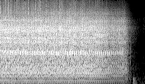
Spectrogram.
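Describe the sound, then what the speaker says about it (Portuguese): Electric power tool motor running loudly at close range with a wavering, unstable speed, a continuous whine that cuts off near the end. "a velocidade não está estável. Portanto, isto implica que o motor está a trabalhar sob algum esforço"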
